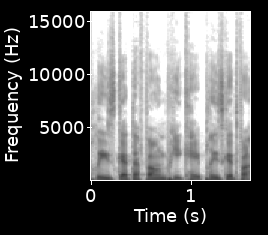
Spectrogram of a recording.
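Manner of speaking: mock teary begging voice. Retelling a moment of Dorit sitting outside, crying and calming herself: imitating Dorit crying. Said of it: "crying and she's, like".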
